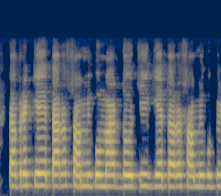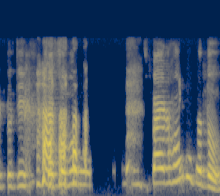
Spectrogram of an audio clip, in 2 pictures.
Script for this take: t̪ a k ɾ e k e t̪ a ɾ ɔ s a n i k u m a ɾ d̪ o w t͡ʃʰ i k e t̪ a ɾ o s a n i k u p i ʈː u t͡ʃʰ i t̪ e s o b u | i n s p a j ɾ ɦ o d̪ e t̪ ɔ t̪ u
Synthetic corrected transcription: t̪ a p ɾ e k e t̪ a ɾ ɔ s a m i k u m a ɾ d̪ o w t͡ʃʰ i k e t̪ a ɾ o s a m i k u p i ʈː u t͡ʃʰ i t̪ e s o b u | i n s p a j ɾ ɦ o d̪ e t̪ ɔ t̪ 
